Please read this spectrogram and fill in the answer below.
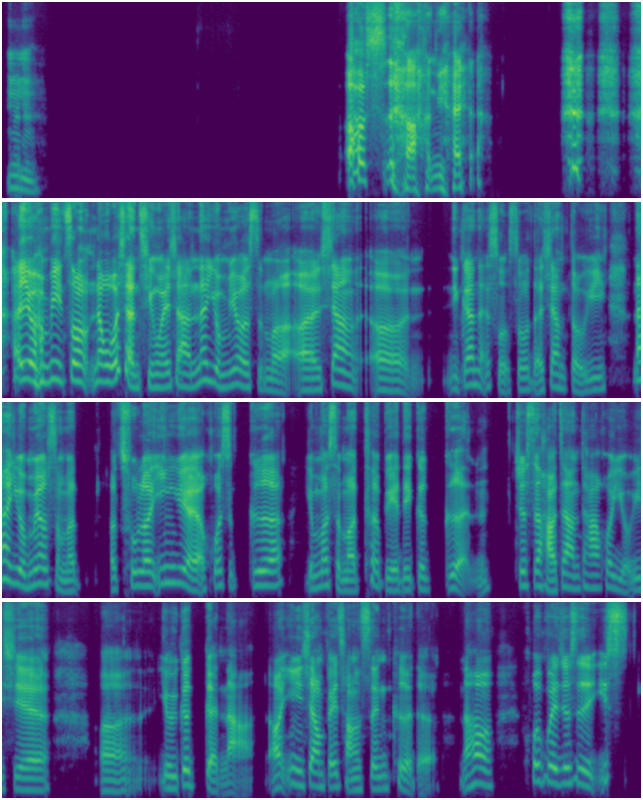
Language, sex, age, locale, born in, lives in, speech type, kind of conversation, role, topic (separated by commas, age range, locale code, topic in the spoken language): Chinese, female, 55-59, zh-TW, Taiwan, United States, conversation, podcast, host, 社交媒体是如何改变你发现音乐的方式的？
